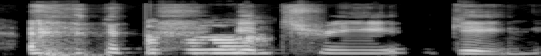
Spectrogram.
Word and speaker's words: intriguing: Um you see that letter U there? We don't say it. I don't know why it's there. Intriguing.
